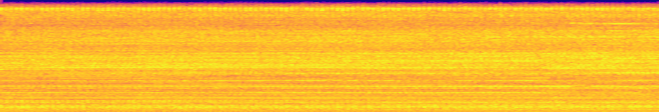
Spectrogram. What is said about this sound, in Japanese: 何かこの目の前の EF がね、このエンジン音のようなものを出しておりますけども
